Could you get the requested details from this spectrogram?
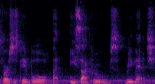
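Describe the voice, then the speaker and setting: A dark, mellow tone with a St. Louis accent, at a fairly slow pace. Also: man. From US Midwest, St. Louis, Missouri. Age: 40s. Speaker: podcast host and barber. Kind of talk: casual commentary podcast. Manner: animated; repetitive, stammering restarts.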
